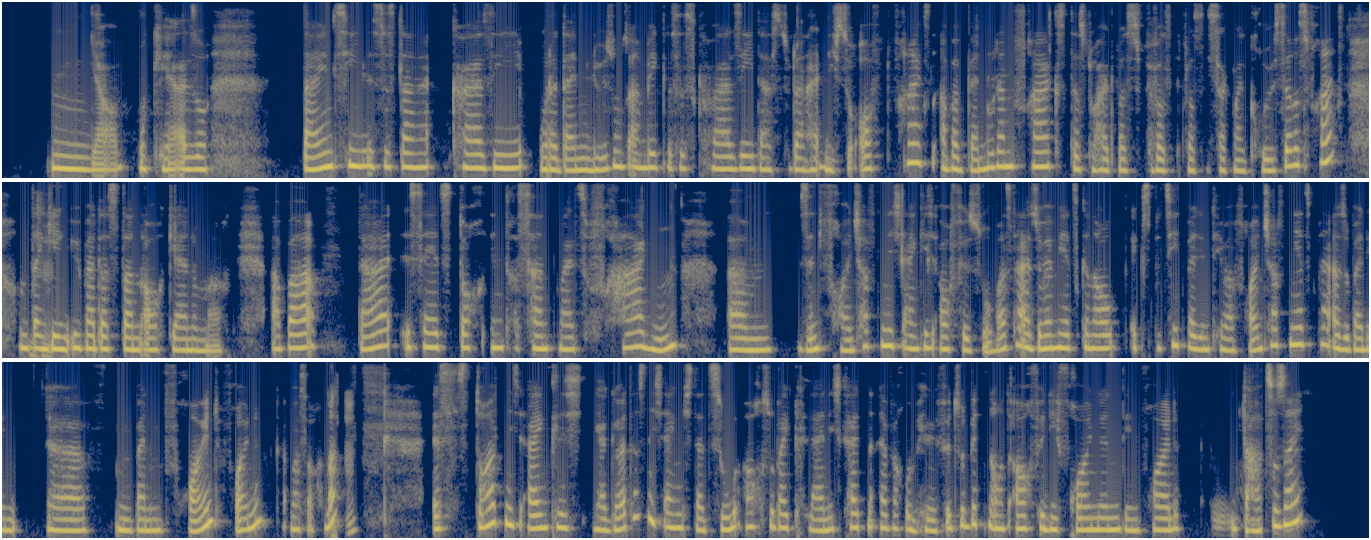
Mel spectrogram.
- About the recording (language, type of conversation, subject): German, podcast, Wie sagst du Nein, ohne die Stimmung zu zerstören?
- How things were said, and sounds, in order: none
